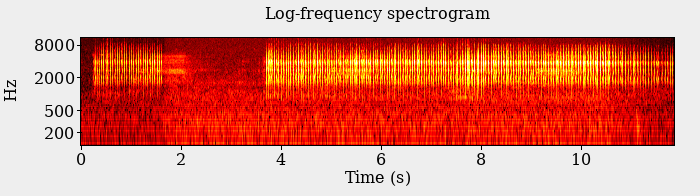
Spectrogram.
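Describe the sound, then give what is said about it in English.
A belted kingfisher gives its harsh, dry rattle: a short burst, a brief pause, then a long, steady, rapid clatter lasting several seconds, loud and unbroken, with no voices. “It's our belted kingfisher.”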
